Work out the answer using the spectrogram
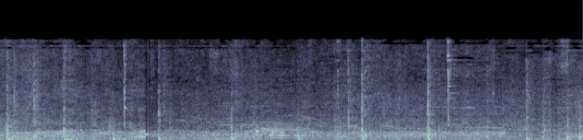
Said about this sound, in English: People in sheer panic running for their lives on Beatty's Ford Road. Now, listen again. Some of the gunfire sounds like it's coming from a machine gun.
